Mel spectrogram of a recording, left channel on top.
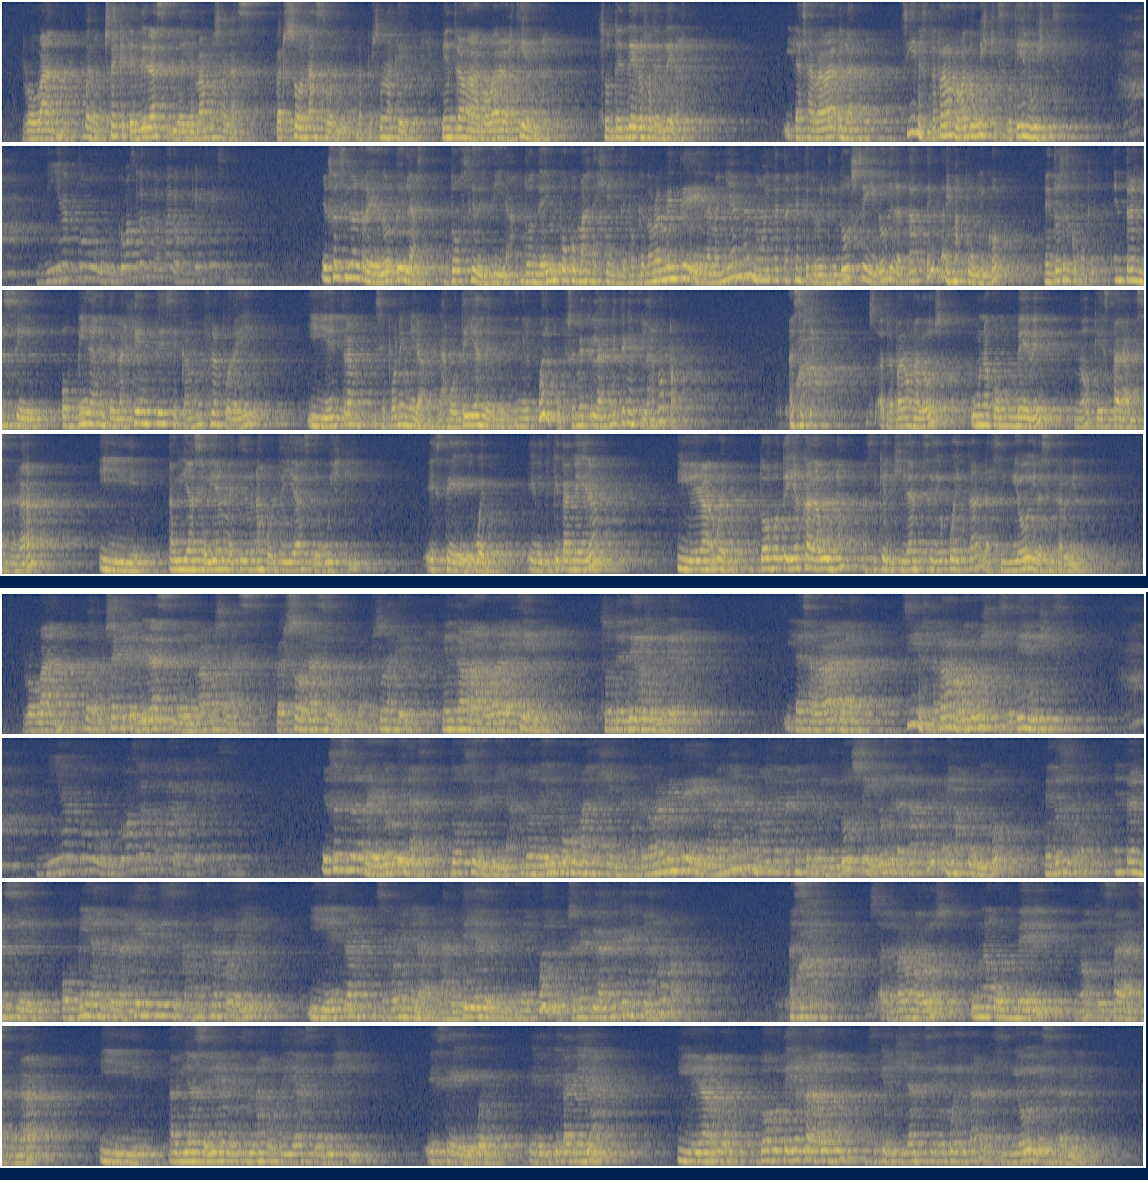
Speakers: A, on the left (about 80°); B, on the left (about 45°).
A: robando. Bueno, tú sabes que tenderas la llamamos a las personas o las personas que entran a robar a las tiendas. Son tenderos o tenderas.
B: Ah,
A: Y las, arraba-
B: ¿cómo
A: las
B: es?
A: atrap- sí, las atraparon robando whiskies, botellas de whiskies.
B: ¡Ah! Mira tú, ¿y cómo así las atraparon? ¿A qué hora fue eso?
A: Eso ha sido alrededor de las 12 del día, donde hay un poco más de gente, porque normalmente en la mañana no hay tanta gente, pero entre 12 y 2 de la tarde hay más público. Entonces como que entran y se combinan entre la gente, se camuflan por ahí y entran y se ponen, mira, las botellas de- en, en el cuerpo, se meten, las meten entre la ropa.
B: Wow,
A: Así que atraparon a dos, una con un bebé, ¿no? Que es para disimular, y había, se habían metido unas botellas de whisky, este, bueno, la etiqueta negra, y era, bueno, dos botellas cada una, así que el vigilante se dio cuenta, las siguió y las intervino.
